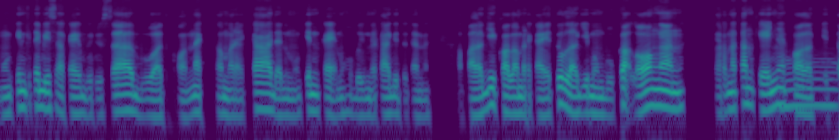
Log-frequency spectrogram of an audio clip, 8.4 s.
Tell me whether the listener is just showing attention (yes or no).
yes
